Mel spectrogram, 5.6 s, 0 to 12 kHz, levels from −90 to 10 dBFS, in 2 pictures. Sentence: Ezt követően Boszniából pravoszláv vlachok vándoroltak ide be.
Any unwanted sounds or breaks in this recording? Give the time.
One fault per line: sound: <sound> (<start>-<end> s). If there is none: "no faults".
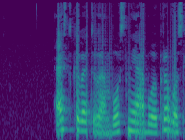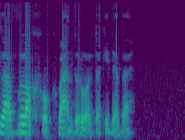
no faults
